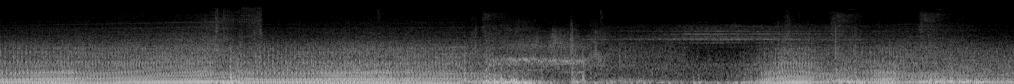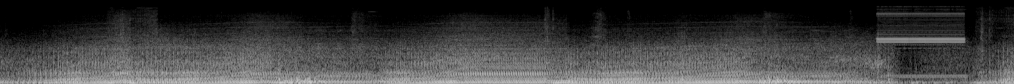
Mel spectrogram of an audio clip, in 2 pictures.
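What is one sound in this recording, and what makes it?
A motorcycle engine roars and revs up and down as it speeds along.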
